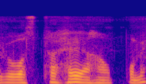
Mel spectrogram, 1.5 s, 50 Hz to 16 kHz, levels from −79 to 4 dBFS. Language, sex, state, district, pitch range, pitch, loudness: Chhattisgarhi, male, Chhattisgarh, Rajnandgaon, 110-130 Hz, 120 Hz, -17 LUFS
